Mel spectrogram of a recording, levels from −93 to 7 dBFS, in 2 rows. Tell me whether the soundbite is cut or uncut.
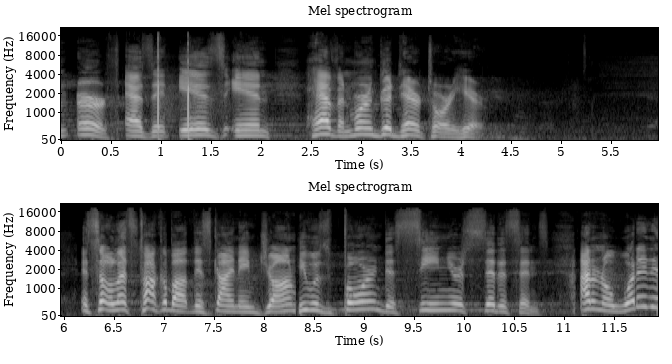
cut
